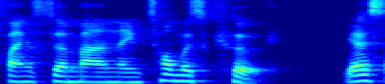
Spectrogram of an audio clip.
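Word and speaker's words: Thomas Coke: But this problem was solved well in advance thanks to a man named Thomas Cook. Yes, I know it's spelled Coke, but apparently it's pronounced Cook.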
